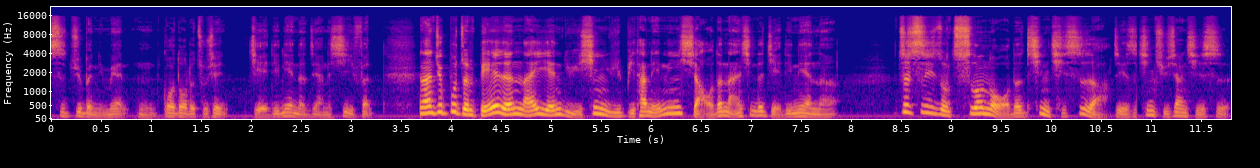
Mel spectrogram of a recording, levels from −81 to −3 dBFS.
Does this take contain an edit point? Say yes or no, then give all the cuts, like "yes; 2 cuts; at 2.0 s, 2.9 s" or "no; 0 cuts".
yes; 2 cuts; at 3.6 s, 10.6 s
